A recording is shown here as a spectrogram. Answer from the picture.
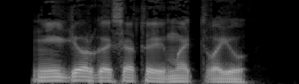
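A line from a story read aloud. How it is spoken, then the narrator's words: Father growling. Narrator (Russian): тут же зарычал папа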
